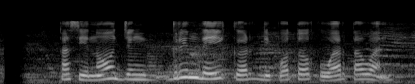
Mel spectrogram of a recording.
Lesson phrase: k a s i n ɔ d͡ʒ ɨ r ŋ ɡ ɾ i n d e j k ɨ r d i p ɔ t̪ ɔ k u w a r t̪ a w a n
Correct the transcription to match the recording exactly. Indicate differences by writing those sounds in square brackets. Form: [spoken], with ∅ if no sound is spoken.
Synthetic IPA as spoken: k a s i n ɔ d͡ʒ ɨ [∅] ŋ ɡ ɾ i n d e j k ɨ r d i p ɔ t̪ ɔ k u w a r t̪ a w a n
